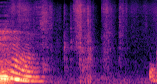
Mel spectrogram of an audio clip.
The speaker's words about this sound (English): So just so you know, I'm being fair, and I'm going to shuffle these questions up.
